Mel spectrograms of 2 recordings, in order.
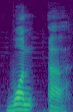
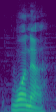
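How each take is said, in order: First: The two words are said separately and fully. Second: The two words are blended into one reduced word.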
